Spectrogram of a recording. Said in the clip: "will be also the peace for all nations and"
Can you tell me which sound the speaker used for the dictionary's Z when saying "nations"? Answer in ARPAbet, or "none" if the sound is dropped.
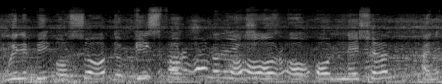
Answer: none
